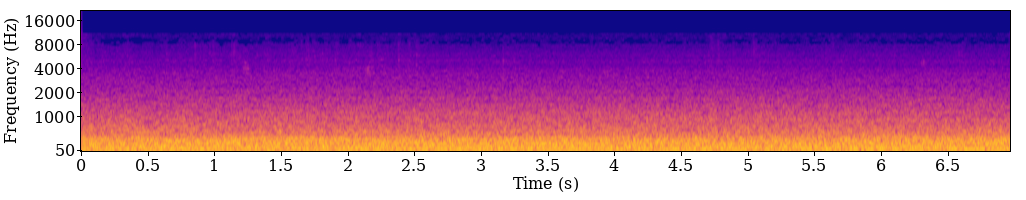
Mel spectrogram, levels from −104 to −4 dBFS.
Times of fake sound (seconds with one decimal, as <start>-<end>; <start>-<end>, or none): none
